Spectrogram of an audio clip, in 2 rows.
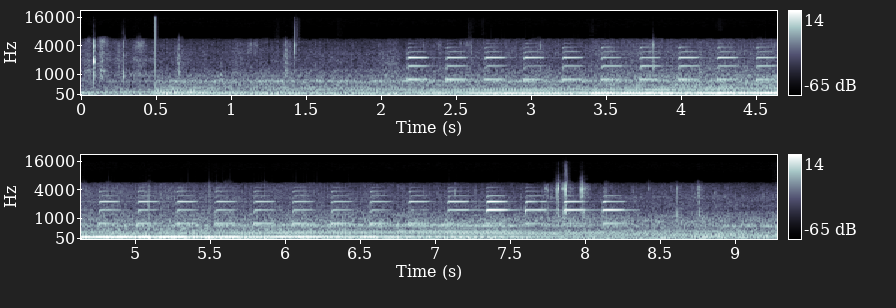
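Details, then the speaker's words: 2002 Ford Ranger 4x4, 4.0L SOHC, 137,000 miles, on a test drive: a low, steady howl under road rumble from the front end, traced to a failing driver-side front wheel bearing, which was replaced. "this is a 2002 Ford Ranger 4 liter single overhead cam pull drive and has a problem with a howling in the front end one of the wheel bearings is bad"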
